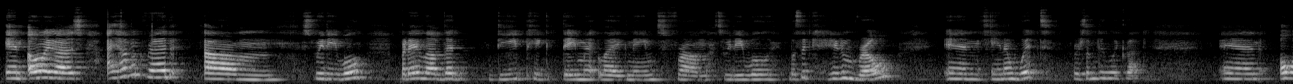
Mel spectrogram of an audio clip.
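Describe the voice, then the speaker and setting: A young woman from Mexico, reviewing a book in a casual vlog, gushing and excitable with many fillers and restarts. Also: on the high side, slight background noise. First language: Spanish. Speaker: book vlogger. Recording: echoey room.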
